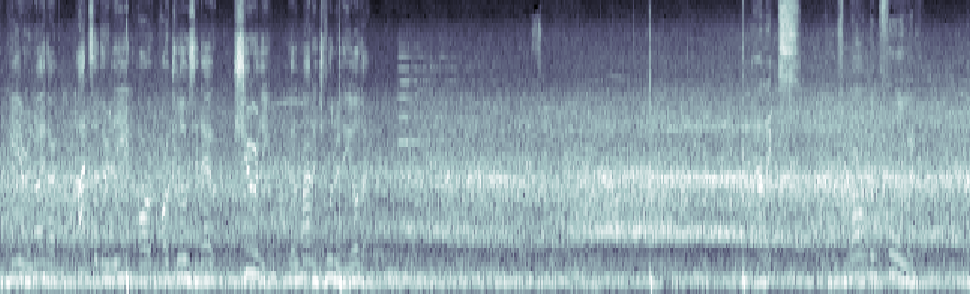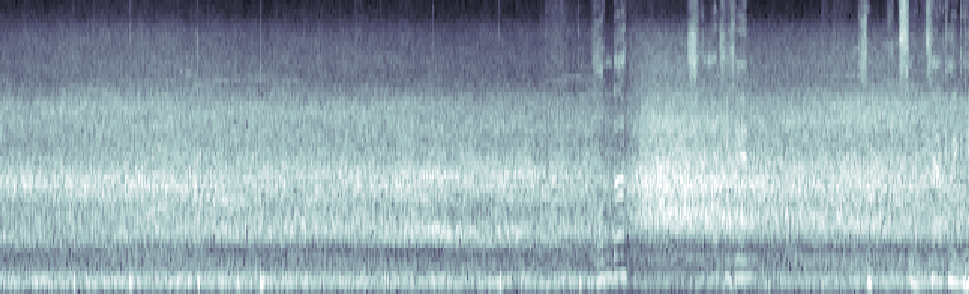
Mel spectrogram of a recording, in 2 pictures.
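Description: A large stadium crowd roars and chants steadily, then swells louder.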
